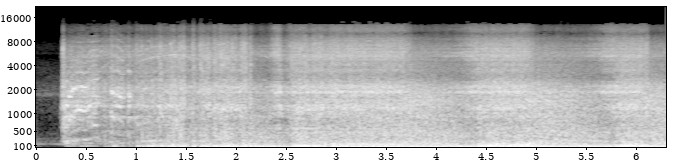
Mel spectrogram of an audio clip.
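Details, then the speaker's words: Carbureted dump truck after cleaning out a suspected clog or stuck float in the float pan: the engine catches right away and settles into a steady, even, firm low rumble with no misses; normal running after start. "that's sounding better"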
